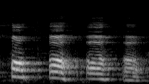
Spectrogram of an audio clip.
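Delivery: loud, high mock "oh" bursts; acted delighted exclamation. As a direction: exclaim like the thrilled madman. Patient delighted by serpent question. (exclamations ravies, jouées)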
